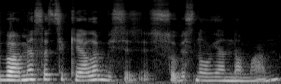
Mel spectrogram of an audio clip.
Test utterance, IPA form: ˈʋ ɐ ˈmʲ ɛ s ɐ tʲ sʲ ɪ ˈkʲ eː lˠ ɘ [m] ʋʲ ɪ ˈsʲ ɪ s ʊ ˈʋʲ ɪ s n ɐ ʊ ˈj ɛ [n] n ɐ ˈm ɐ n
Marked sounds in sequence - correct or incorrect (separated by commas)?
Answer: correct, correct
